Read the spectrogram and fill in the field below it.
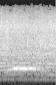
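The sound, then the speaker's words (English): A crowd of thousands of people applauds in a steady, dense wash of clapping with no pauses, while a brief thin tone and a low steady hum sit underneath. “You know, you can see there are thousands of people applauding.”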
